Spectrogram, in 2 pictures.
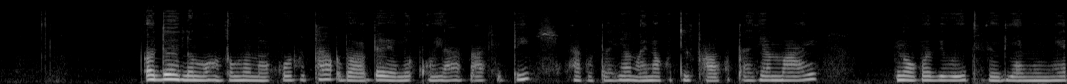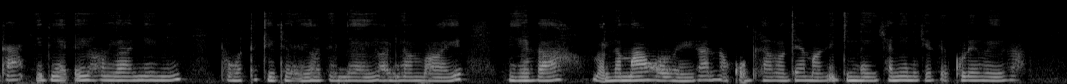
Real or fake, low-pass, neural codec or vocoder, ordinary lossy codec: fake; none; codec, 44.1 kHz, 1.7 kbps, Pupu-Codec; none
